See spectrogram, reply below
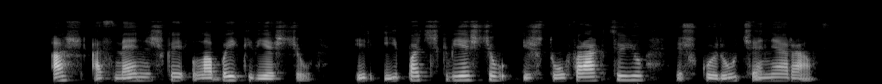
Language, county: Lithuanian, Šiauliai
